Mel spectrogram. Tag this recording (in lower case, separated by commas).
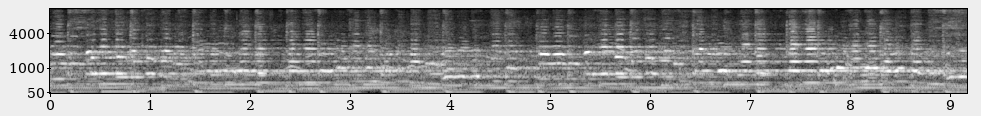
music, traditional music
